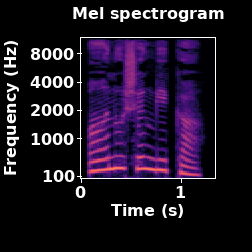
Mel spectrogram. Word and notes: ಆನುಷಂಗಿಕ: ānuṣaŋgika

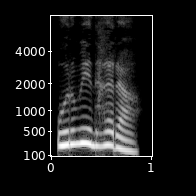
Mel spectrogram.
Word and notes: ಊರ್ವೀಧರ: ūrvīdhara

